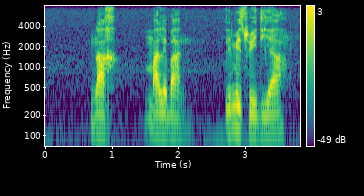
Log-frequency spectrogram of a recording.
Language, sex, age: Tswana, male, 18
